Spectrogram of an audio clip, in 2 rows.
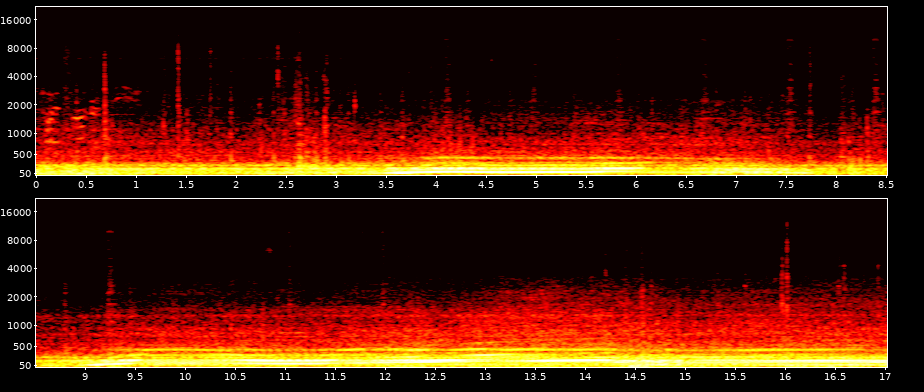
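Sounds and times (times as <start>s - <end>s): car exhaust droning in cabin: 0.0s - 17.0s.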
